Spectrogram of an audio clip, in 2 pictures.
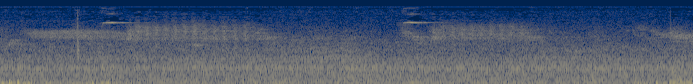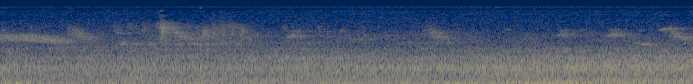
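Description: Songbirds singing short, high phrases that recur every few seconds, over a steady low background hiss.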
